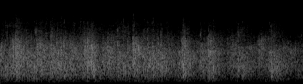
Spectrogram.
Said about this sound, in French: Et ça, ça vaut une main d'applaudissement au Seigneur.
